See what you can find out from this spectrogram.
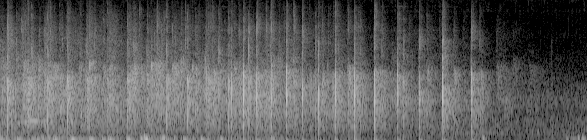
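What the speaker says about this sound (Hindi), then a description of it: "तालियां यीशु मसीह के लिए." A church congregation applauds during a Sunday service, the clapping settling into a rhythmic unison beat that grows sharper before fading out.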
